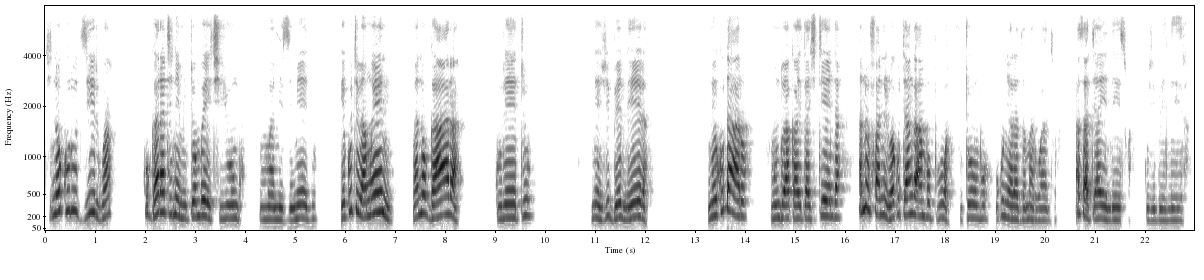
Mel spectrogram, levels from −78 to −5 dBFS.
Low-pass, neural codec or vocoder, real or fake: 7.2 kHz; none; real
